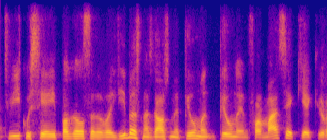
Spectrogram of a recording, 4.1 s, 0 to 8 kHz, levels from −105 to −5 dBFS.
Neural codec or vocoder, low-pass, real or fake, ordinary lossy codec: codec, 16 kHz, 1 kbps, X-Codec, WavLM features, trained on Multilingual LibriSpeech; 7.2 kHz; fake; Opus, 24 kbps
